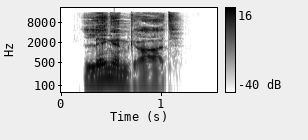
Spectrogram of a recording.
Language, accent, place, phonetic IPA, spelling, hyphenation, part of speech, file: German, Germany, Berlin, [ˈlɛŋənɡʁaːt], Längengrad, Län‧gen‧grad, noun, De-Längengrad.ogg
- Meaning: longitude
